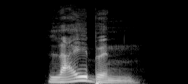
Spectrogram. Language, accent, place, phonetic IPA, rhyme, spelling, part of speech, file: German, Germany, Berlin, [ˈlaɪ̯bn̩], -aɪ̯bn̩, Laiben, noun, De-Laiben.ogg
- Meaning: dative plural of Laib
